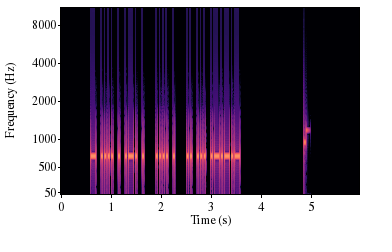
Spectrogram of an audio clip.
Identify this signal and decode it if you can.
Morse code, heard as a keyed tone, about 34 wpm, 700 Hz. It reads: THERE HE IS.
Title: A Sound Of Thunder 35wpm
